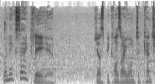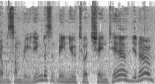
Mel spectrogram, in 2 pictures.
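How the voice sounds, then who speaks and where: Male actor as eccentric bookish time traveller, amiable, whimsical, swooping intonation, mid-pitched, faint background noise. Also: big pitch swings, moderate pace, fairly bright tone. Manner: amiable, whimsical, slightly absent-minded. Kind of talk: audio drama acting.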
